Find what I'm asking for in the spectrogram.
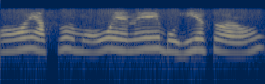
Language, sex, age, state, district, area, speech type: Assamese, female, 30-45, Assam, Nagaon, rural, conversation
